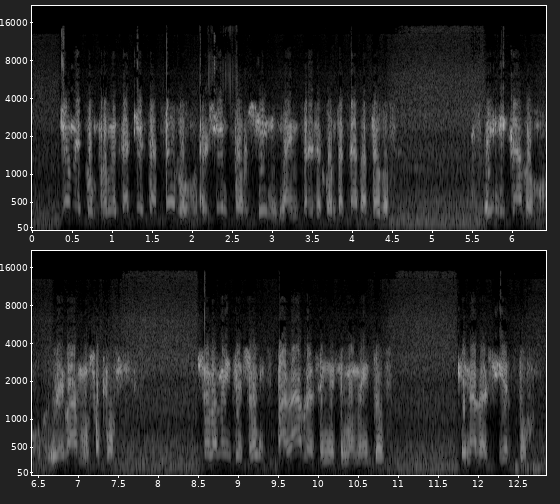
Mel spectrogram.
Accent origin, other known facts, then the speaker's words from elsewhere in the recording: Potosí, Bolivia; Nosotros también como dirigentes no nos gustaría confrontarnos, somos potosinos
